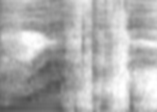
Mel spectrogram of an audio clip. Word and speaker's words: wrap: Sorry, you British people have to pronounce the W. Okay, no, don't put that. A wrap.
